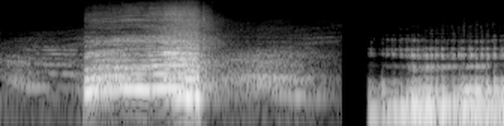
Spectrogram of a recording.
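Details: Lion (Panthera leo), roar.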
